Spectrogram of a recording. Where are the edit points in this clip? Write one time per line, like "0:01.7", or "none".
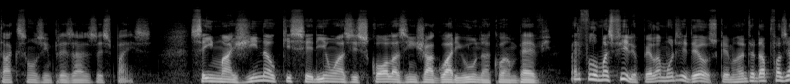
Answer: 0:05.5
